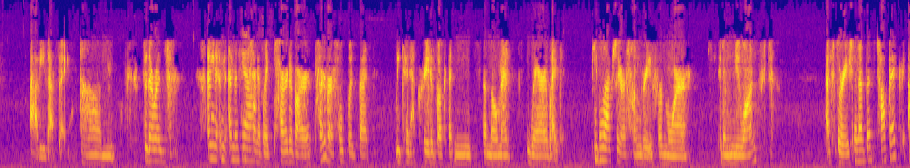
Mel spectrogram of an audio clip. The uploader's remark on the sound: We just talked on the phone.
